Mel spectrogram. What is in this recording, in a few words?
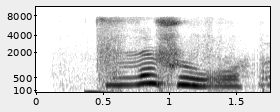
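"zi3shu3", Mandarin Chinese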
